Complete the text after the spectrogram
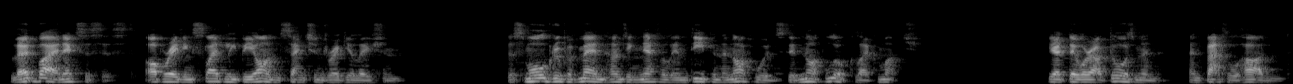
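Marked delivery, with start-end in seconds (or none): none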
